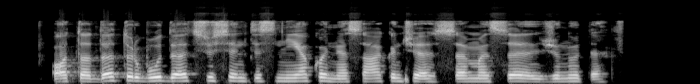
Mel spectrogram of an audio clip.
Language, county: Lithuanian, Klaipėda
